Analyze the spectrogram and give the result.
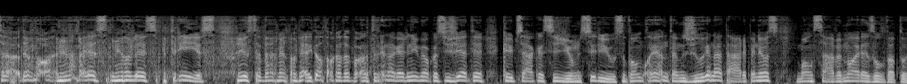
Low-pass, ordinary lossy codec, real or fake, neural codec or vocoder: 9.9 kHz; MP3, 48 kbps; fake; autoencoder, 22.05 kHz, a latent of 192 numbers a frame, VITS, trained on many speakers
